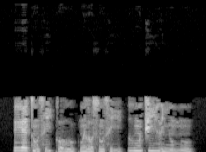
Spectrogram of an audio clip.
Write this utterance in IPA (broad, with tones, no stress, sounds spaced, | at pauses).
ɣ ɛ˦ t ũ˨ s i˦ k o˨˦ ɣ u˨ kʷ ɛ̃˦ l o˧ s ũ˦ s i˨˦ | ɣ ũ˦ t͡ʃ i˦ ɣ ɨ˨ ɲ ũ˨ m ũ˨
